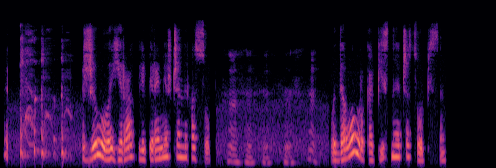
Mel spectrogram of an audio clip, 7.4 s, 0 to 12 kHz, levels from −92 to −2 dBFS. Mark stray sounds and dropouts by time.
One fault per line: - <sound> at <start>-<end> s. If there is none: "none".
- cough at 0.3-1.1 s
- laugh at 3.3-4.9 s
